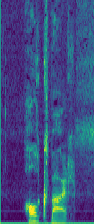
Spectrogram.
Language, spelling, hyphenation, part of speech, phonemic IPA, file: Dutch, Alkmaar, Alk‧maar, proper noun, /ˈɑlk.maːr/, Nl-Alkmaar.ogg
- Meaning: Alkmaar (a city and municipality of North Holland, Netherlands)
